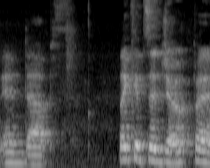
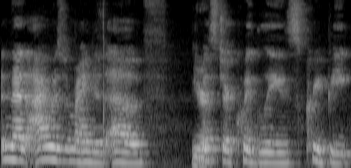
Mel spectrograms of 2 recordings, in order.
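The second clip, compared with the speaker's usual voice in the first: ordinary delivery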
